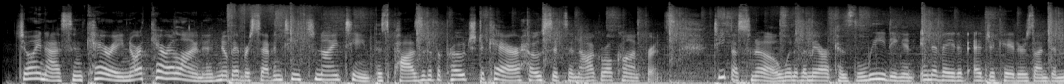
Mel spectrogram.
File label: voice conference promo vo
